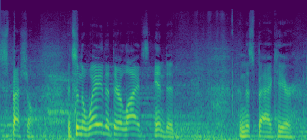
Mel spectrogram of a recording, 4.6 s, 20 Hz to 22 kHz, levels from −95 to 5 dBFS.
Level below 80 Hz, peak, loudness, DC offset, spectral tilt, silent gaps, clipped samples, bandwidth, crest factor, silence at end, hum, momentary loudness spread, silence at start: -34 dBFS; 0 dBFS; -18 LUFS; under 0.1%; -7.5 dB/octave; none; under 0.1%; 10 kHz; 16 dB; 0 s; none; 12 LU; 0 s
